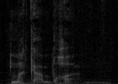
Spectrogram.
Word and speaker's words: macabre: This is said macabre.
